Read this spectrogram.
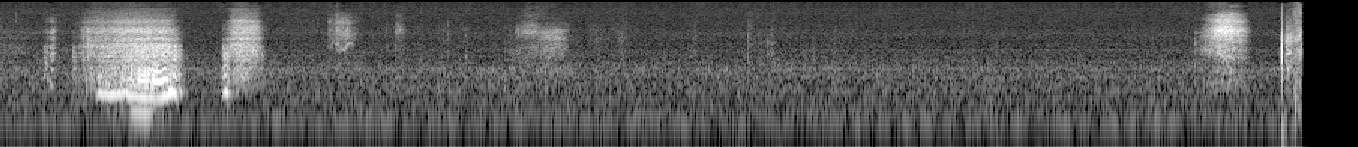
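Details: Several short, airy sneezes, two close together early and one near the end, in a quiet room; the person says they are bored; sneezes.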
